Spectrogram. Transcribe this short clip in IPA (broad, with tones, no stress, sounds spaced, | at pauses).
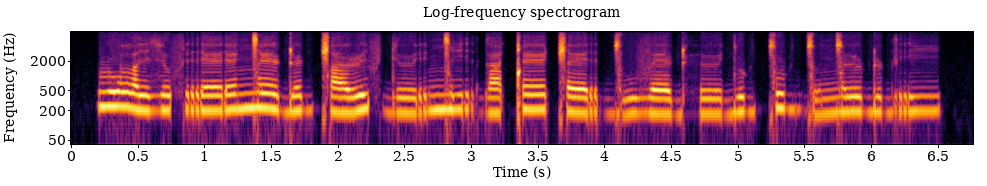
ɭ u˦ lˠ i˨ z ɵ˧ f r ɛː˧ ɾ ɛ˧ ŋ͡ǀ ɛː˦˨ ɖ ɛ˧ ɖ ǁ a˨ ɭ i˦ f d øː˨ r ŋ͡ǀ i˧ r ɡ a˨ ǃ ɛː˧ ǁ ɛː˨ r ɡ͡ǀ u˨ v ɛː˨ ɖ h øː˨ d u˧ ɖ ǀ u˦ ɖ ɡ͡ǀ ɵ˨ ŋ͡ǀ øː˧ ɖ ɵ˧ ɖ r i˧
